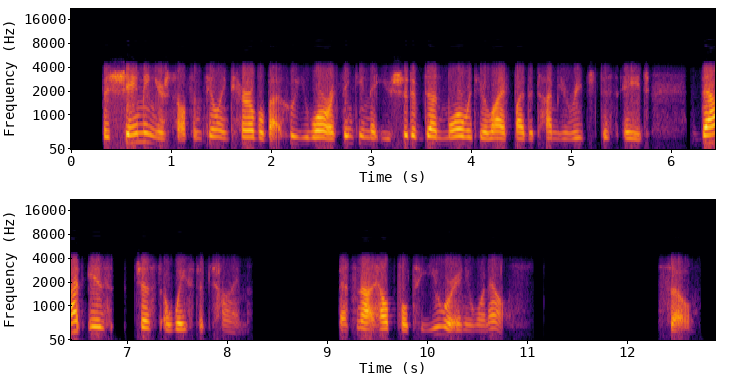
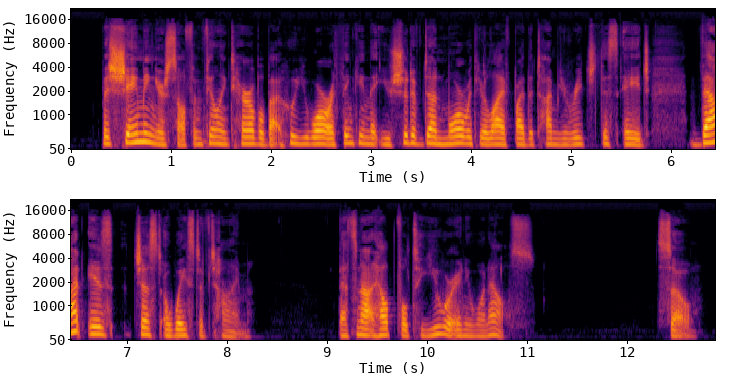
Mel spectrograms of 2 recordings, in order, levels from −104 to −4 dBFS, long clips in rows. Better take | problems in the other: second | phone-call audio; poor line

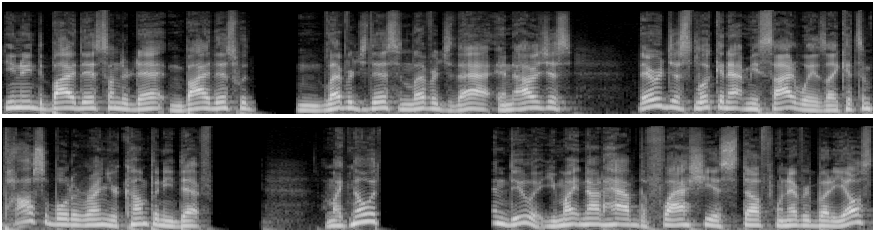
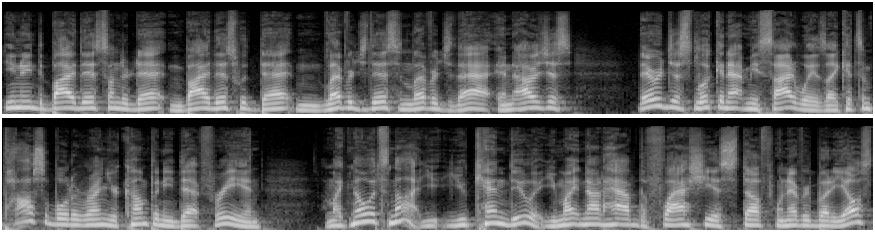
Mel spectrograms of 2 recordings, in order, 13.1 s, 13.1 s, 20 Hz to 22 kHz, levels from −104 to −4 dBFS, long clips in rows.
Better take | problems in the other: second | audio cutting out; at 2 s, at 8 s and at 9.5 s for 1 s

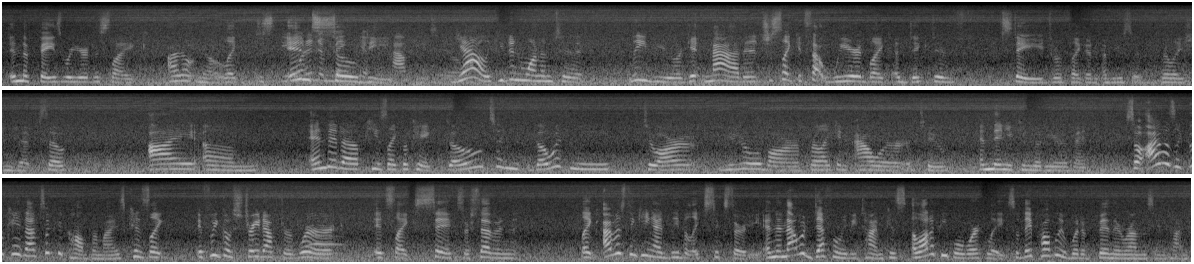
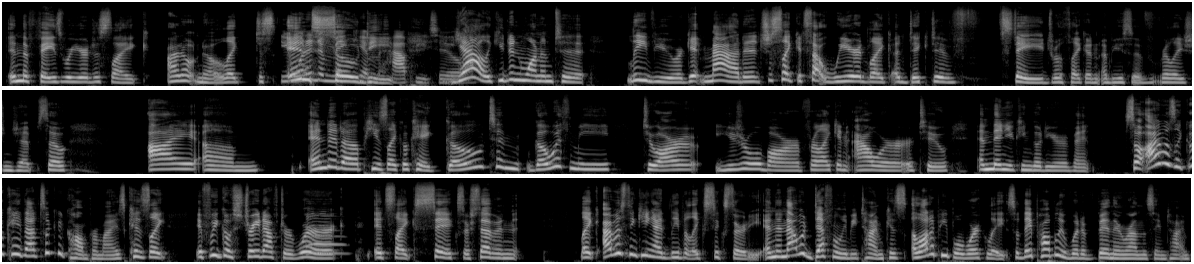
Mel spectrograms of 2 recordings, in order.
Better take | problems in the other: second | hiss; loud; throughout; 6 dB below the speech

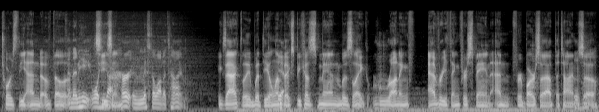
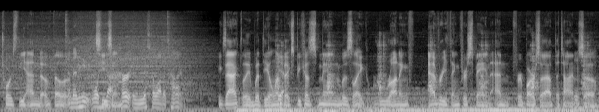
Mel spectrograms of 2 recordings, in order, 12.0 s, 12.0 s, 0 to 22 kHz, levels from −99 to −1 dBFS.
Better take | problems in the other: first | household noises; loud; throughout; 7 dB below the speech; faint in the first

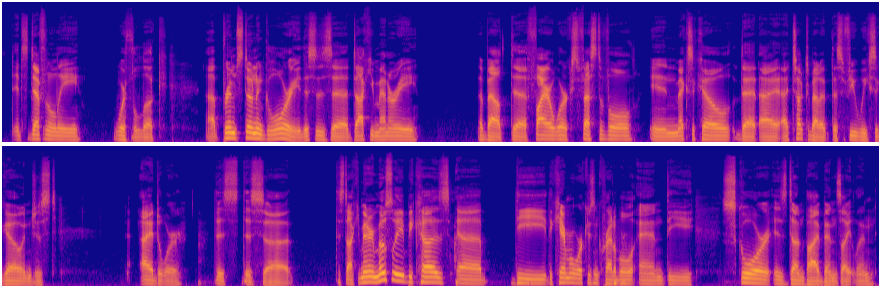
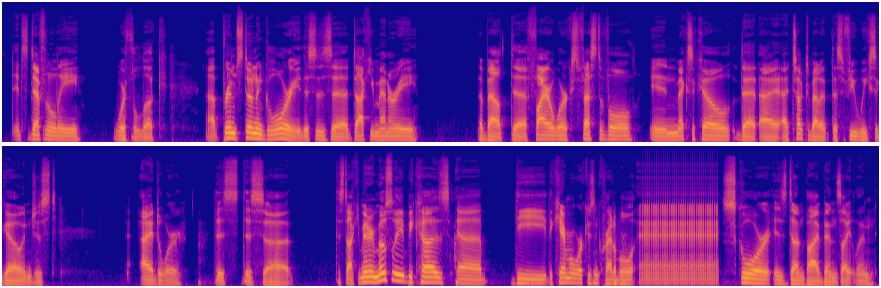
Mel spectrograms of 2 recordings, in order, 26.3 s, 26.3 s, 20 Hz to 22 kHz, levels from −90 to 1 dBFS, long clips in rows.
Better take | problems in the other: first | audio freezing; at 23 s for 1 s

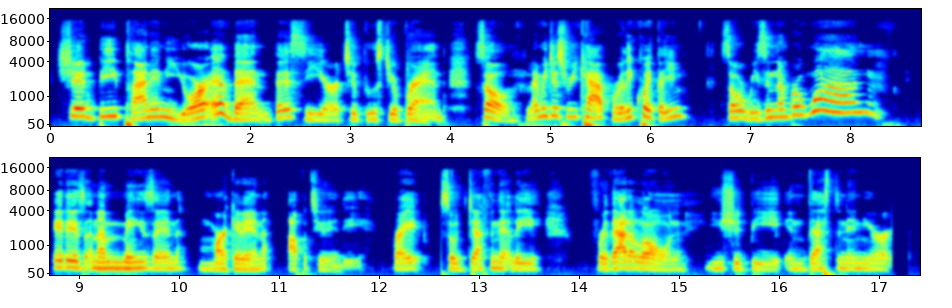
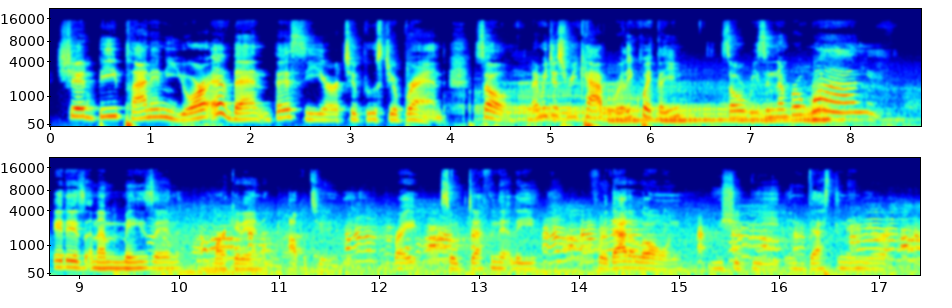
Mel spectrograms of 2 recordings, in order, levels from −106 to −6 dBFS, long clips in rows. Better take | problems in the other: first | animal sounds; loud; from 5 s on; 4 dB below the speech

